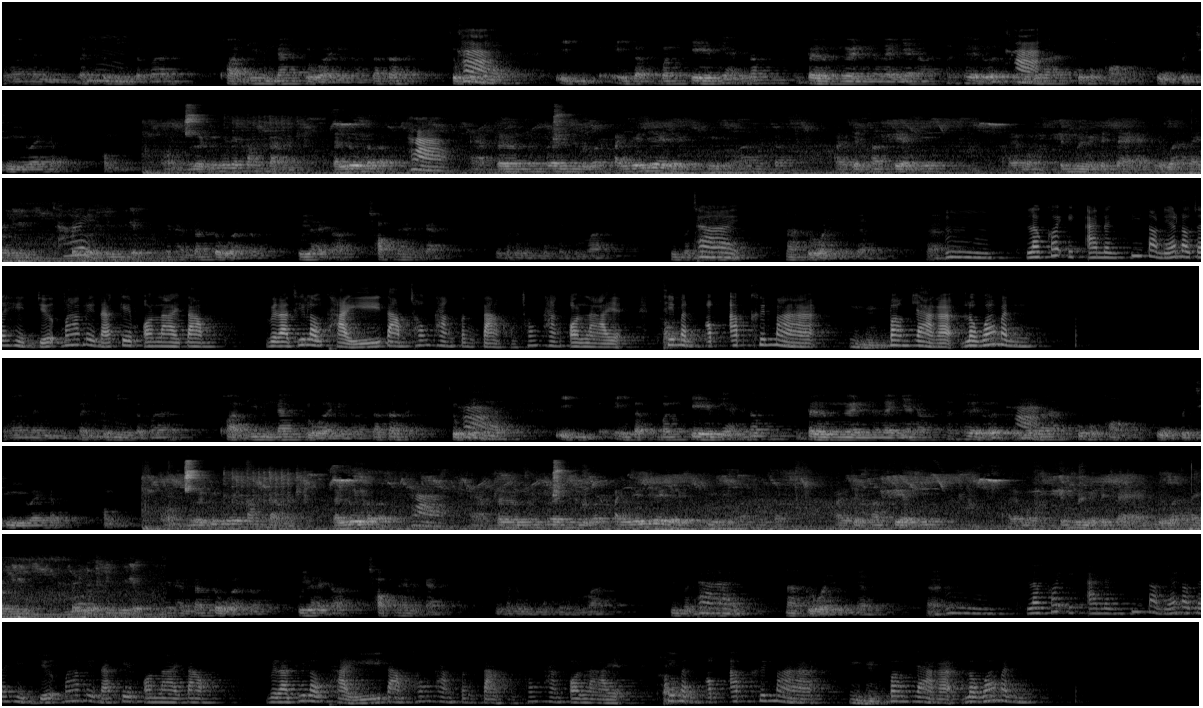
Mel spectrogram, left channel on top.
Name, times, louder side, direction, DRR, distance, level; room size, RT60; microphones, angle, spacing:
voice 1, 0.0-1.7 2.2-4.1 4.5-12.6 13.0-13.3 13.6-14.9 15.3-15.9 16.7-19.9 20.3-21.4 22.0-24.4 24.7-26.6 26.9-28.4 28.9-30.0 30.7-31.4 31.8-32.7 33.2-33.4 42.5-42.9 44.4-44.7, right 1 dB, 25° right, 0 dB, 1.3 m, -41 dB
voice 2, 0.8-1.3 4.6-4.9 10.1-10.4 16.1-16.5 24.5-24.9 30.9-31.4 33.4-33.9 34.2-38.1 38.6-42.2 42.6-42.9 43.2-44.1 44.8-46.3, left 6 dB, 60° left, 10 dB, 0.3 m, -38 dB
sound 1, 13.4-25.6, right 8 dB, 50° right, 0.3 m, -41 dB
8.1 x 4.6 x 2.8 m, 1.1 s
head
